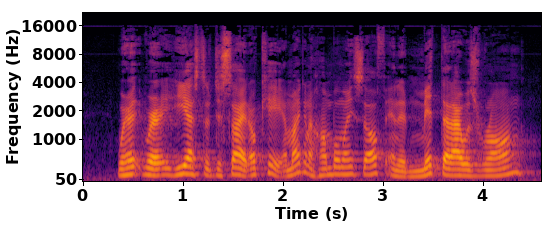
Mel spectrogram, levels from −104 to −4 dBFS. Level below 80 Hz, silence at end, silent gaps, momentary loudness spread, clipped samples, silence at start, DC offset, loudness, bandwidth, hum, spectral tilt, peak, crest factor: -66 dBFS; 0.15 s; none; 7 LU; under 0.1%; 0.35 s; under 0.1%; -31 LUFS; 16 kHz; none; -5 dB/octave; -10 dBFS; 20 dB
